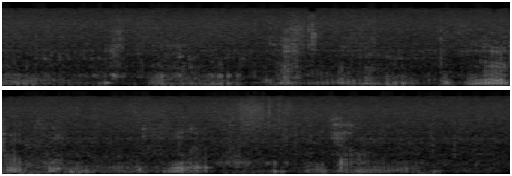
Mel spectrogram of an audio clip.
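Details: At a zebra carcass in the Timbavati, lion cubs give intense snarls and growls: harsh, throaty bursts peaking midway, overlapping one another, with a brief human voice far behind.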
